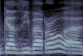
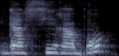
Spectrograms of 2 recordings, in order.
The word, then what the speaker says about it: Gazibaro: Madame Gazibaro, 5 minutes. Mon nom, c'est Gassi Rabo. Pour les prochaines, vous inversez un peu la prononciation de mon nom.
